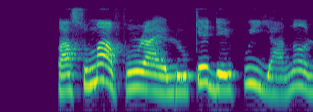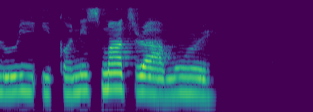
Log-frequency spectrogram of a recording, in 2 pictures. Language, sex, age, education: Yoruba, female, 15-29, tertiary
